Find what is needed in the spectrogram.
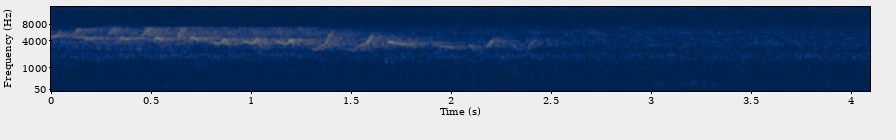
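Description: Faint songbird song: one phrase of a dozen or so quick high notes that step gradually down in pitch over about two seconds.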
